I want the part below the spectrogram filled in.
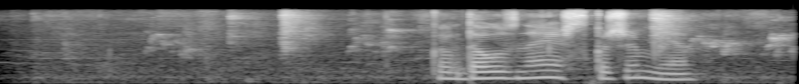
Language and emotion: Russian, neutral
